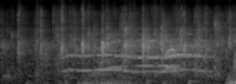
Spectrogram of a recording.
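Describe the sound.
A small audience at a Brooklyn Poets monthly Yawp open mic applauds a future workshop reader steadily for a few seconds, a dense patter of hand claps at moderate volume with some voices and a whoop or two mixed in.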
